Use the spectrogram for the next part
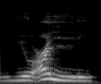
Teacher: Ain is from the middle of the throat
